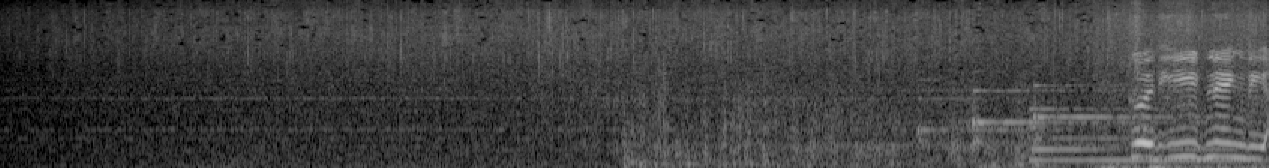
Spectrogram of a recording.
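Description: Rain and thunder fading in from silence and growing steadily louder, with a heavier rumble of thunder about halfway through. Near the end, steady pitched tones come in over the storm.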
